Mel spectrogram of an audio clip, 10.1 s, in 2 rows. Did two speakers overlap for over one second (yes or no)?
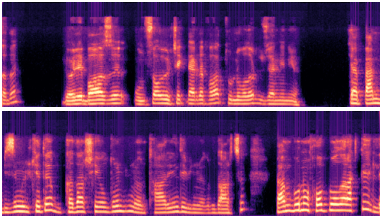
no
